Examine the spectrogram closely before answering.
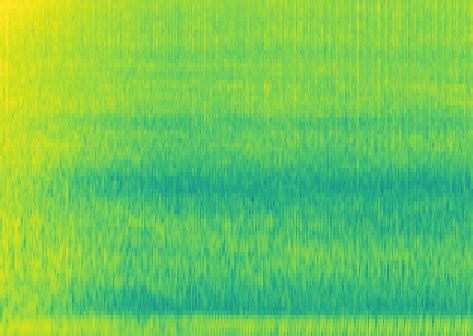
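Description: A small engine idles with a steady rattling chug.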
